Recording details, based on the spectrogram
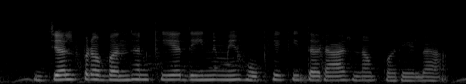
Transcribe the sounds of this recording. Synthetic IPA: d͡ʒəlpɾəbə̃nd̪ʱənkeed̪inmẽɦoːkʰekid̪əɾaːɾnɐpəɾeːlaː

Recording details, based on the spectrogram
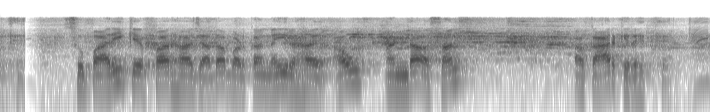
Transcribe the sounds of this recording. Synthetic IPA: t̪ɦe | supaɾikepʰəɾɦəd͡ʒjad̪abəɽ̤kanəĩɾəɦəjəʊəɳɖaəsən | əkaɾkeɾəɦit̪ɦe

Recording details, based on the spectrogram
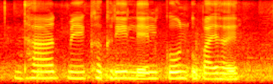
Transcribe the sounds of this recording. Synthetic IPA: d̪ʱaɖmekʰəkʰɾileːlkonupajɦəj

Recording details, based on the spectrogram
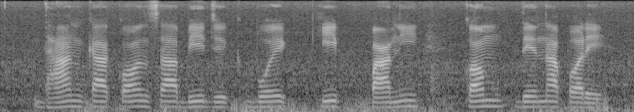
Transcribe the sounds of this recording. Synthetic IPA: d̪ʱankakɔnsabid͡ʒboekipani | kəmd̪enapəɾe

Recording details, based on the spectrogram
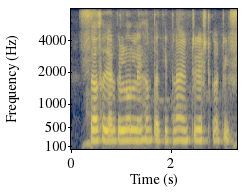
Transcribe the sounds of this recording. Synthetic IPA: d̪ɐsɦɐd͡ʒaːɾkeloːlːeɦɐmt̪ɐkːɪt̪naɪ̃ɳʈɾesʈkəʈḭ

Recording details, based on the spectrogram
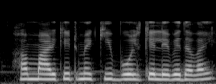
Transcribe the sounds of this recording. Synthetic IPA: həmːaːɾkeːʈmẽkiboːlkelebed̪ɐʋaːi

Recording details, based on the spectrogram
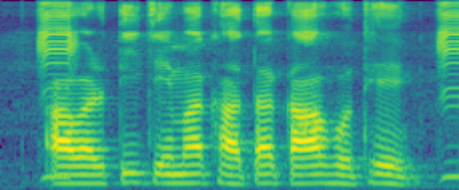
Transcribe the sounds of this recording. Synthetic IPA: aʋəɾt̪id͡ʒeːmãkʰaːt̪əkaːɦot̪ʰeː

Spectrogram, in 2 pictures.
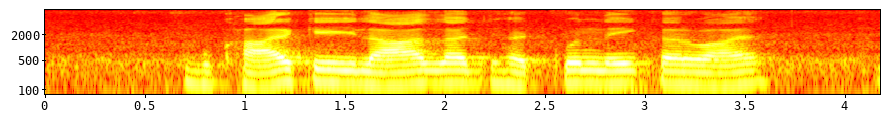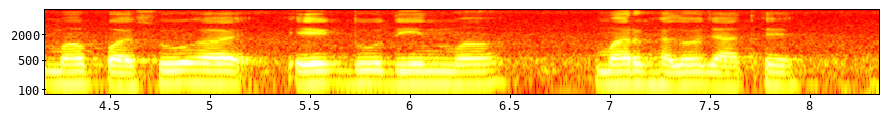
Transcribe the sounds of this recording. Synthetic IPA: bʊkʰaːɾkeɪlaːlad͡ʒɦɐʈkʊnːɐɦĩkəɾʋaːe | mɐ̃pəsuɦəeːk̚d̪uːd̪inmã | məɾɡʱɐlod͡ʒaːt̪ʰeː

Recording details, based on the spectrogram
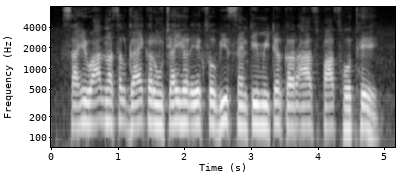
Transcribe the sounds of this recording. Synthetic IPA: saɦiʋalnəsəlɡajkəɾũt͡ʃaiɦəɾeksɔbisːẽɳʈimiʈəɾkəɾaspasɦot̪ʰe

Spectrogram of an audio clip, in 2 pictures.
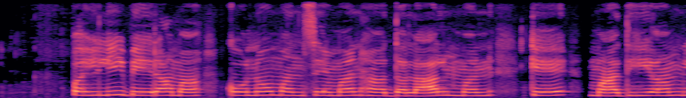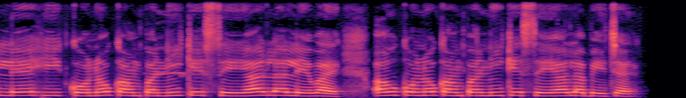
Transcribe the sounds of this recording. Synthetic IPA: pəɦɪlibeːɾamã | koːnomənsemənɦə̃d̪əlaːlmən | ke | maːd̪ʱijəmleɦikoːnokəmpənikesejaləleʋəj | əukoːnokəmpənikesejaləbeːt͡ʃəe

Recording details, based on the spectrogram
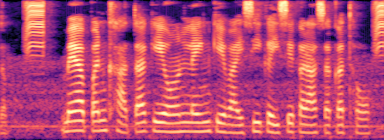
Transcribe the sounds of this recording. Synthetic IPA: əbmɛ̃ɐpənkʰaːt̪akeɔːnlaːɪnkeʋaːɪsikɐisekɐɾaːsɐkət̪ɦõː

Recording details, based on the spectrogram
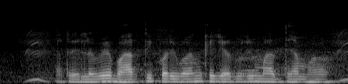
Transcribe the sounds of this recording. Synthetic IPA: ɾelʋebʱaːɾt̪iːpəɾiʋaɾnked͡ʒəɾuːɾimaːd̪ʱjəmɦɛ

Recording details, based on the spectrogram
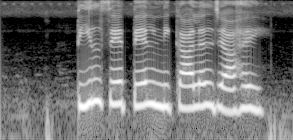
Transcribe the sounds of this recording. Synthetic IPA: t̪iːlset̪eːlnɪkaːləld͡ʒaːɦəi

